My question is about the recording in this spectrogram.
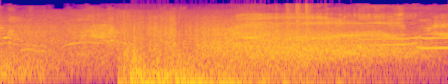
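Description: A loud explosion about a second in, its rumble carrying on, with people wailing and crying over it: a laid-over soundtrack of war and killing.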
